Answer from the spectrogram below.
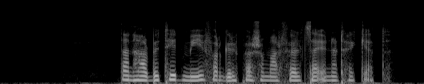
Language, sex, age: Norwegian, female, 27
